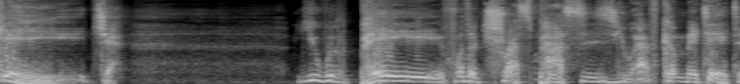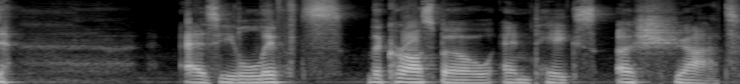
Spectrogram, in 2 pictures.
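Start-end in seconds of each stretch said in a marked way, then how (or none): 0.0-5.6 loud, hissing voice with broken speech. A game master voices a humanoid threatening a character: hissing, broken Common. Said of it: "in like hissing, broken common".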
